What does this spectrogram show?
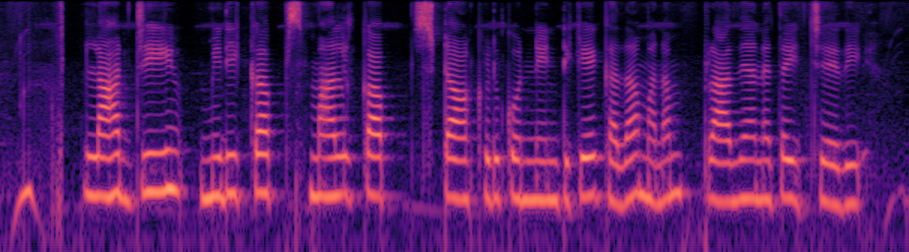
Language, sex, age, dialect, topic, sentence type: Telugu, female, 18-24, Southern, banking, statement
